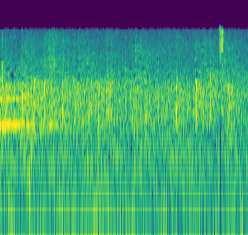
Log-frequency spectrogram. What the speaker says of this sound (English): Sofia Baram and Daniel Chumentsev here on the ice, applauding the scores of the Canadians who have just completed their short program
